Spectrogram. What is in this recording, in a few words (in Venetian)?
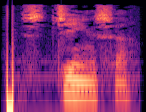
"sginsa", Veneto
